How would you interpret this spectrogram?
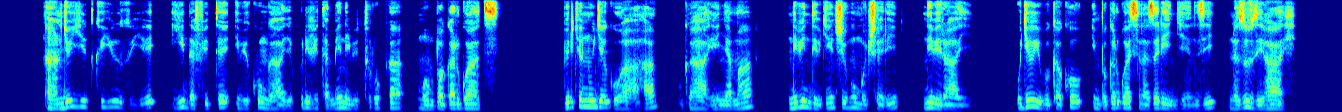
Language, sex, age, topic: Kinyarwanda, male, 18-24, health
